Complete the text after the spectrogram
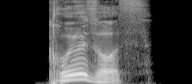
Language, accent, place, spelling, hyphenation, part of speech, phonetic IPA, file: German, Germany, Berlin, Krösus, Krö‧sus, noun, [ˈkʁøːzus], De-Krösus.ogg
- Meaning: Croesus (very rich person)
